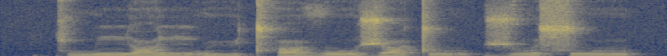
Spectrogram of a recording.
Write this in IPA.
cuɲ ɒɲ wʉtʰɒ ðoʒɒtʊ | ʒʊ sʊ

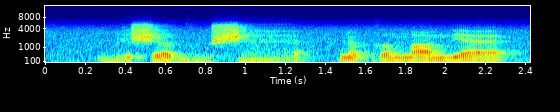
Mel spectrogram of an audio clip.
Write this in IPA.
bʲəʃɜd̪ṳ ʃæ̤ | ɳʌkʌn̪ɑ mʲæ

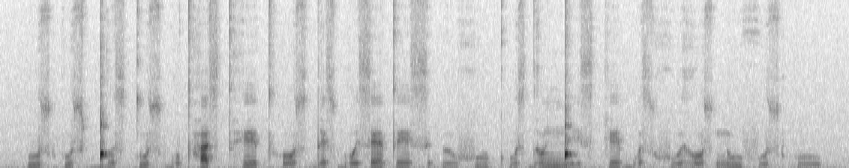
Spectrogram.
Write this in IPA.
u˥˧sku˧sɡ͡ǃɤ˧s t̪u˥˧s ɡʷɯ˩˧t̪ʰa˥st̪ʰe˥ t̪ʰo˩˧sdɛ˧s ɡʷi˧sɛ˥ t̪e˥˧s | ɯ˩˧xʷɤ˧˩ kʷʼɛ˧sdɤ˥ŋ͡ǃi˩˧ske˥ bɤ˩˧sxʷɛ˧ɣo˧˩s nu˥˧ fu˩˧sku˧˩

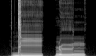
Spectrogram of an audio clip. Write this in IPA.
di | ɳʉn

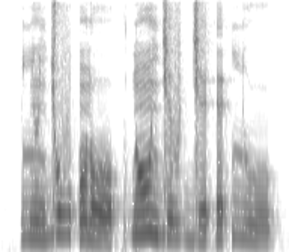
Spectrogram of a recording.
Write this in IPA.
ʎœ̃ɟovʔõ ɾo | ɗõɟev ɟeʔɾeʔ ʎu

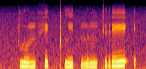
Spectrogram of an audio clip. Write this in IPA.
klu˦˥nhe˥˩k̚ pʰli˨˩t̚nɯ˧ŋkre˦˥ʔ

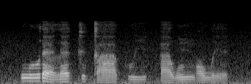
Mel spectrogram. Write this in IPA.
wu˦ɾɛ˨lɛ˦ kɪ˦ɡaː˨kʷi˦ | a˨wũ˦ŋɔ˨˦ wɪ˨

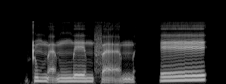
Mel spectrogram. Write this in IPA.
ʈũmæ̰m ŋ͡meːmfæ̰m | eː

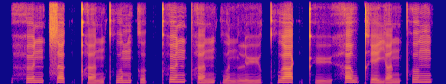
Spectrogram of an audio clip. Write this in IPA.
hɵ˥nt͡sɐ˥k̚ pʰɐ˨˥nkʷʰɐ˥mkʊ˧k̚ pʰɵ˥npʰɐ˨˥nkʷɐ˨˩n lyː˨˥kʷʰaː˥k̚ pʰyː˨˩ hɐ˥wkʰe˧j ɐ˧npʰʊ˥ŋ

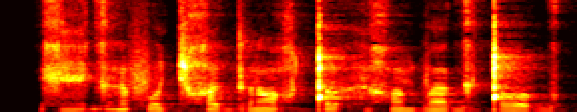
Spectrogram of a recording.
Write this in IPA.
xɛ̤ɡʱə̃focχɯɡ rɔ̃χǃʊhə̤χõ bʌɡə̤ǃoɡ

